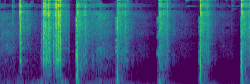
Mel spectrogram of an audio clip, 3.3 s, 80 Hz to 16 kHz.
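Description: Rifle gunshots at an outdoor range, fired through a HuxWrx Flow Range 36 TI silencer: six or seven sharp suppressed cracks in a quick, fairly even series, close and loud with brief echoes trailing each shot.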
